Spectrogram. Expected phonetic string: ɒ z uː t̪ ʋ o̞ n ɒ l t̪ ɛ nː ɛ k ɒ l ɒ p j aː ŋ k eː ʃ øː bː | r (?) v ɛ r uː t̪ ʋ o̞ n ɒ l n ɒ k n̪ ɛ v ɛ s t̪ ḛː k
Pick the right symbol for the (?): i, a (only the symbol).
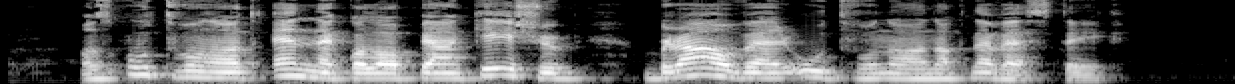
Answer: a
